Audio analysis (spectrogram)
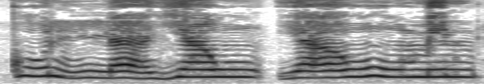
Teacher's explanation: Ya dengan waw sifatnya lin. Jadi kita muncungkan mulut.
